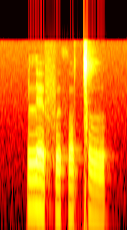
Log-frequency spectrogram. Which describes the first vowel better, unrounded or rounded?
unrounded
